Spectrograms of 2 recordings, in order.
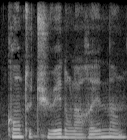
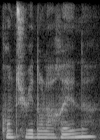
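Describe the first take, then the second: First: Quand is said the southern French way. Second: Quand is said plainly, the standard way. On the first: "dans le sud de la France, on a vraiment tendance à prononcer quand très souvent" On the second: "on prononce juste quand"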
